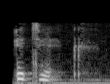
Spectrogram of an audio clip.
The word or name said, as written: itic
